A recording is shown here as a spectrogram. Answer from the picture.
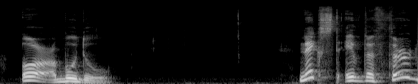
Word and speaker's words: اعبدوا: But when I started at it, I pronounced Hamzat Wasl and I added Dhamma on top of it because the third letter,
